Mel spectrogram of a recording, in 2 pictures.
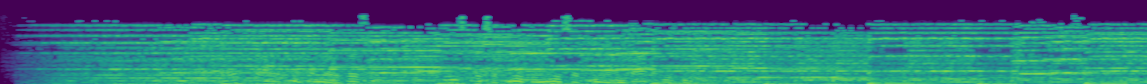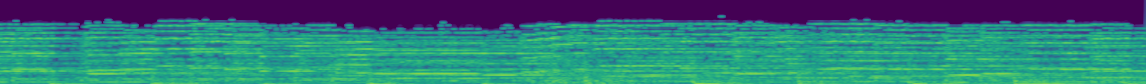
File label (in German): walz, orchestra; orchestra themes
